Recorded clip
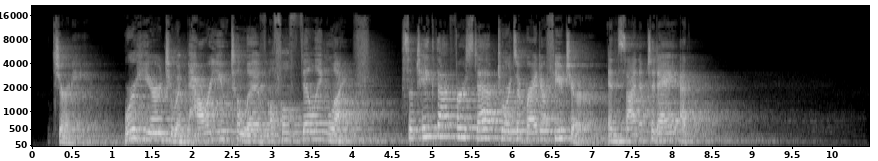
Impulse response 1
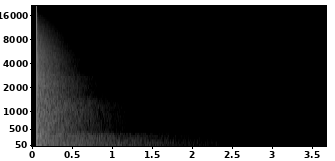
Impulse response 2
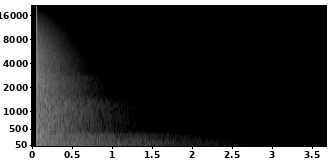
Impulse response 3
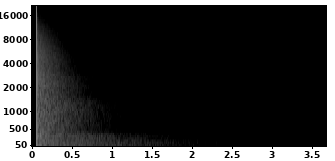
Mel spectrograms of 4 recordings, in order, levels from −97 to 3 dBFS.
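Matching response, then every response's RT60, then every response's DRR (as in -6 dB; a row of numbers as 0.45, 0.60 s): 3; 1.6, 1.6, 1.7 s; -4.0, -10.0, 1.0 dB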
